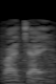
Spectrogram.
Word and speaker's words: Bajaj: The word Bajaj comes from Indian's transportation company Bajaj Auto and pronounced as Bajai.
